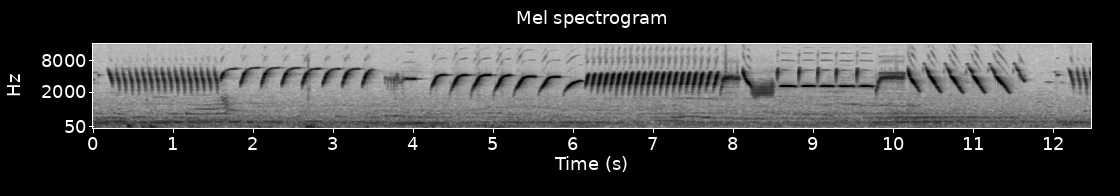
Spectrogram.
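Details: Kept canary singing a tutor song: loud, bright rolling trills of rapidly repeated swooping notes, switching between fast buzzy rolls and slower chopped sequences, with a brief low whistle between phrases.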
